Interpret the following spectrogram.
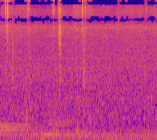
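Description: Low, steady rumble of a car's engine and road noise, heard from inside the cabin.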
